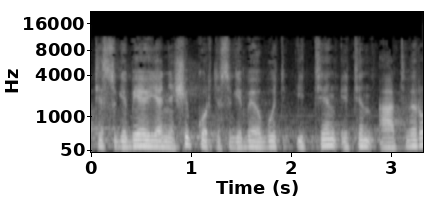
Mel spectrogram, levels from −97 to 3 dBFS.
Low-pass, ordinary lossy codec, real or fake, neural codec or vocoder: 14.4 kHz; MP3, 48 kbps; real; none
